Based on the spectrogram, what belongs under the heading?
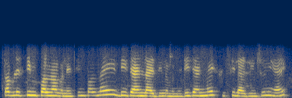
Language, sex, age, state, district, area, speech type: Nepali, female, 18-30, West Bengal, Darjeeling, rural, conversation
